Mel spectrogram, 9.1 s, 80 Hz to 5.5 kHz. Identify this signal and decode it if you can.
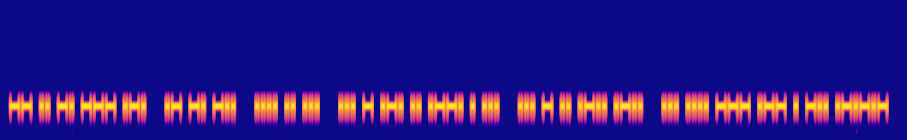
Morse code, heard as a keyed tone, about 40 wpm, 600 Hz. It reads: MINOR AND HIS STRIPES STILL SHOWED.
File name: the old man and the sea 2 40wpm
